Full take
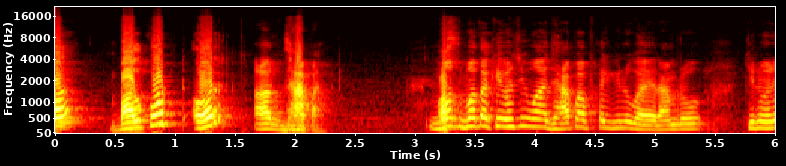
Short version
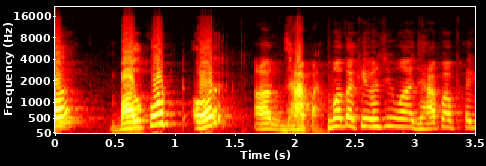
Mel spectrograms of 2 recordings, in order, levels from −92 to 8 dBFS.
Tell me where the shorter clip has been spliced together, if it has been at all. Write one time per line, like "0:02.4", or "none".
0:02.2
